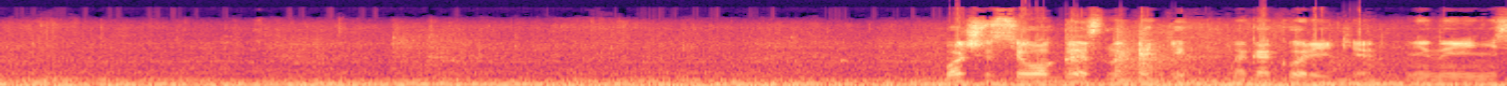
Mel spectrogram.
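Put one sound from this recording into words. A truck engine rumbles steadily from inside the cab while driving.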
